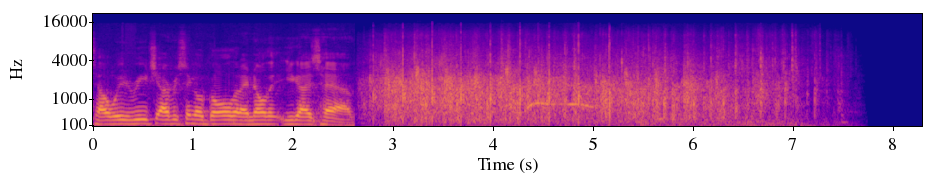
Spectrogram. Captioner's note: applause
